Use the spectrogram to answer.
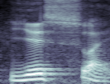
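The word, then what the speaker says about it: ישוע: 때문에 원래 예수라는 단어는 영어의 단어죠 그럼 원래는 예수와 예수와 히브리어로 말하면 근데 그 단어를 우리는 이게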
